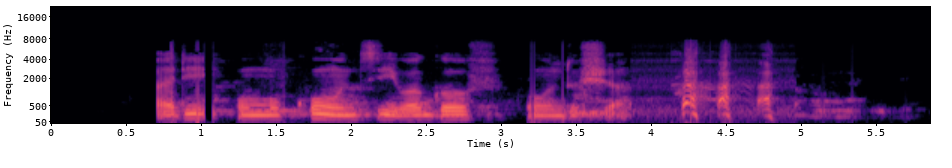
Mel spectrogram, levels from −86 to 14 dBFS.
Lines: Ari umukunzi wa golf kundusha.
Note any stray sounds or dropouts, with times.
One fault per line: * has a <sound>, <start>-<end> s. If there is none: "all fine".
* has a laugh, 4.1-4.9 s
